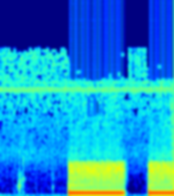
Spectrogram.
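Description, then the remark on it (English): A telephone ringback tone on the line of a call to Family Voice Australia: two steady, fairly loud electronic buzzes in a short repeating pattern, heard alone with no talking. “I hope it does, because I can see the phone, I can hear the phone ringing.”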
